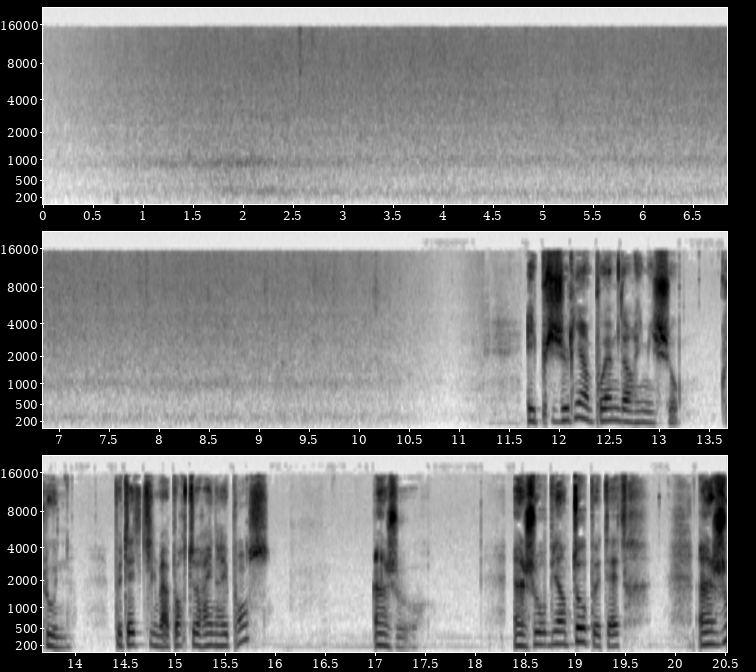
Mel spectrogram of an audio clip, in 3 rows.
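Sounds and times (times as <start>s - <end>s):
steady rain falling: 0.0s - 11.0s
speech: 11.7s - 16.0s, 17.0s - 17.5s, 18.4s - 20.5s.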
